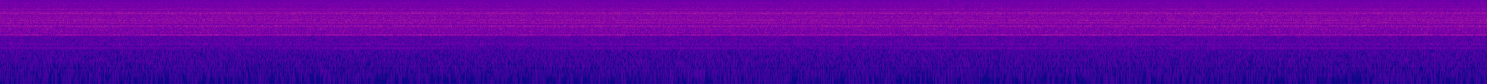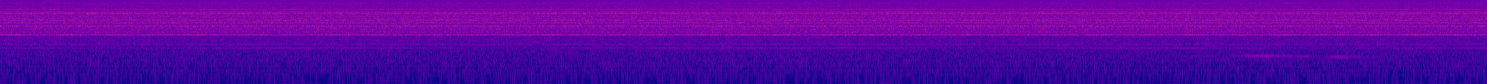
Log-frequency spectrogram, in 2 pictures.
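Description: Steady electronic hiss with a faint high whine of fixed tones: the recording device's own noise, with no other sound standing out.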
